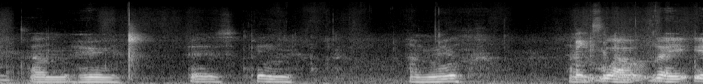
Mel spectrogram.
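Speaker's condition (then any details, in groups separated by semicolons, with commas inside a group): Motor neurone disease; speech deteriorated since diagnosis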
